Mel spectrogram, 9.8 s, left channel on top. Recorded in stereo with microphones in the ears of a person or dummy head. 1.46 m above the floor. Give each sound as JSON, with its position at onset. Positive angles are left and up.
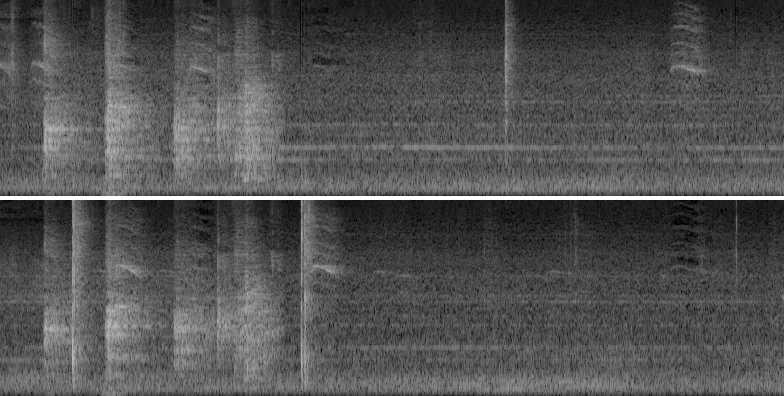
{"t": 0.5, "sound": "footsteps", "side_deg": 30, "distance_m": 2.0}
